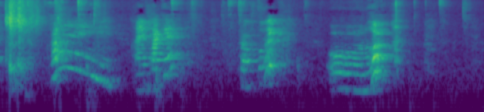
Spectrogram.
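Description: Small dog giving a run of about five barks and whines, some of them sliding down in pitch.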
